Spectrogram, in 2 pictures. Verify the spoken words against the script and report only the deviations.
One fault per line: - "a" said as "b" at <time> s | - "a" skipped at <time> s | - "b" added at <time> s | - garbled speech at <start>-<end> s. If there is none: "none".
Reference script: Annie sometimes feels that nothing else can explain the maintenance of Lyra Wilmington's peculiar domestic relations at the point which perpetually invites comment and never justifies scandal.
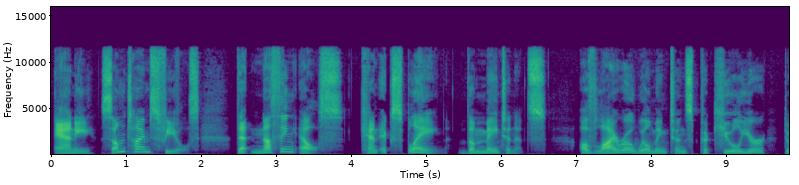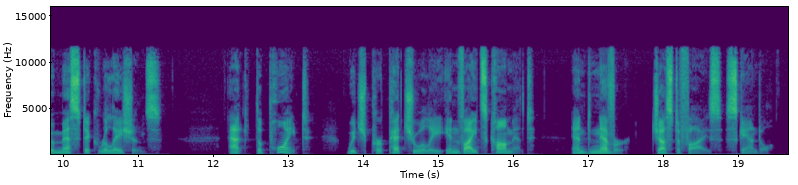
none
